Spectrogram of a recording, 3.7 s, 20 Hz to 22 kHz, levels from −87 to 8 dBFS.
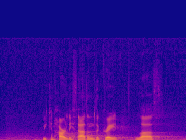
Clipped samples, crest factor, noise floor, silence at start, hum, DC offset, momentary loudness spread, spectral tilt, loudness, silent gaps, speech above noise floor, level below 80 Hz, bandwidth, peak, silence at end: under 0.1%; 20 dB; -48 dBFS; 0.35 s; none; under 0.1%; 17 LU; -7.5 dB/octave; -25 LUFS; none; 24 dB; -50 dBFS; 16.5 kHz; -8 dBFS; 0 s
